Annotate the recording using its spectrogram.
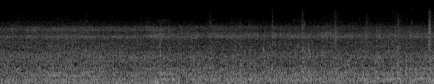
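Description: Steady hiss of a Jeep SUV pulling slowly away on wet asphalt, its tyres on the wet surface, mixed with wind on the microphone.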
